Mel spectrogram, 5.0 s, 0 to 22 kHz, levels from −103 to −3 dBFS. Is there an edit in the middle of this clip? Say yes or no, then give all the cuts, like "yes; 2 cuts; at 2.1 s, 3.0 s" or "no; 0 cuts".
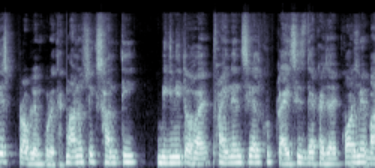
yes; 3 cuts; at 0.9 s, 1.9 s, 2.9 s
